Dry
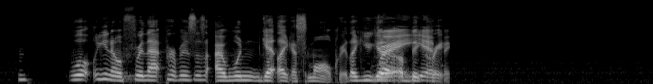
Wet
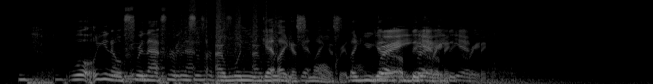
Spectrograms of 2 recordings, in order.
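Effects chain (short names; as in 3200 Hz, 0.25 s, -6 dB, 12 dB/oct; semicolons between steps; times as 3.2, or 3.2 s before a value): 1.72–2.69 block floating point 3-bit; passive tone stack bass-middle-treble 10-0-1; echo 0.366 s -10 dB; sustainer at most 23 dB/s; gain +6.5 dB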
